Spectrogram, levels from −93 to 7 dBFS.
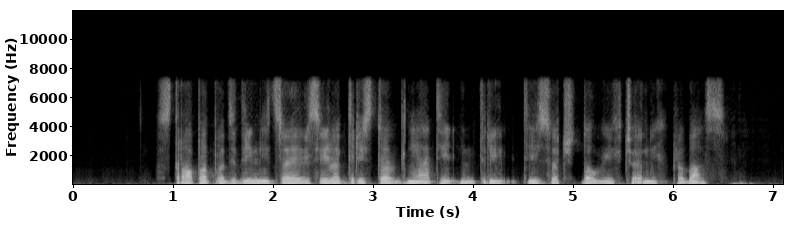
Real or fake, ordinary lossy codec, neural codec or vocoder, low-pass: fake; none; codec, 16 kHz, 2 kbps, FreqCodec, smaller model; 7.2 kHz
